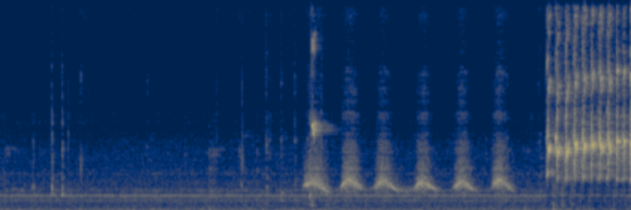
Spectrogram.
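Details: Four caged lovebirds of different colours chatter together: after a quiet stretch over a steady hum, six arched squeaky notes repeat about three times a second, ending in a harsh buzzy rattle.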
